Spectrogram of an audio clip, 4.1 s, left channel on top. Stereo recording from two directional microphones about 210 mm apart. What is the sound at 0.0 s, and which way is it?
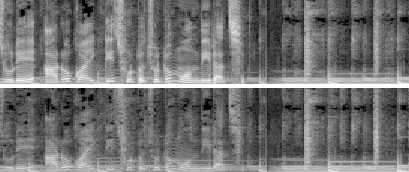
Speech, 40° left (ahead or behind).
